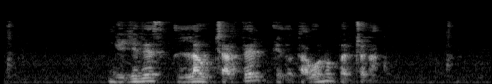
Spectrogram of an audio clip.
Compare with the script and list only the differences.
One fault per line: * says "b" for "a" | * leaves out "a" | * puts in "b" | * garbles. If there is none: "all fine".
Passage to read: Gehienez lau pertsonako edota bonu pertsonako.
* says "txartel" for "pertsonako"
